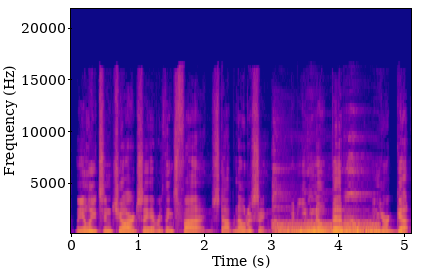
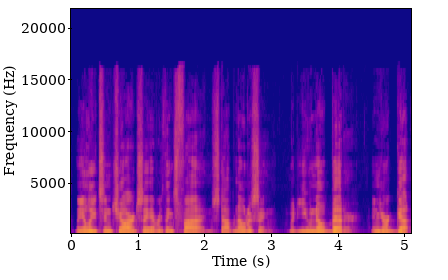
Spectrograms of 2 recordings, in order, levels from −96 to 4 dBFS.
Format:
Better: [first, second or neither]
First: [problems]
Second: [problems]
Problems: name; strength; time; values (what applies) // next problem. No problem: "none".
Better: second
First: dog barking; loud; from 3 s on; peak 4 dB above the speech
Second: none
